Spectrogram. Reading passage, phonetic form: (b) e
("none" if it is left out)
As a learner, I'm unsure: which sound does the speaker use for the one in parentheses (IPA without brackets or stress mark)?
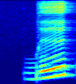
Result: b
